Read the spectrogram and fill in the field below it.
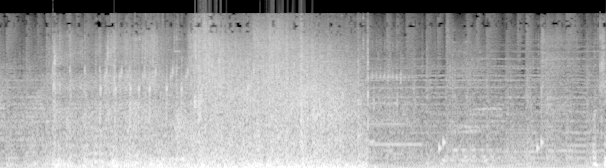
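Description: A loud, rumbling explosion of submunition in the PC game Wall World, with a heavy boom that fills the first few seconds, then fades into lingering debris and ambient game sounds.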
